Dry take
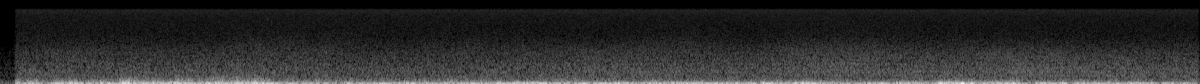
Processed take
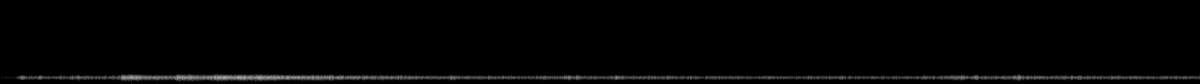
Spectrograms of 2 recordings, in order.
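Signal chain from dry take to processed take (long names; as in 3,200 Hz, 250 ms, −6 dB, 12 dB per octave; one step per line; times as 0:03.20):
Chebyshev band-pass filter 210–560 Hz, order 5
noise gate −40 dBFS, range −19 dB
feedback delay with all-pass diffusion 559 ms, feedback 49%, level −6 dB
convolution reverb RT60 1.7 s, pre-delay 32 ms, DRR 8.5 dB
channel vocoder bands 16, square 318 Hz
spectral tilt −4 dB per octave
level +1 dB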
